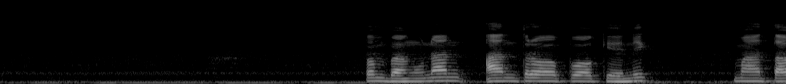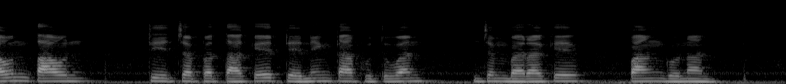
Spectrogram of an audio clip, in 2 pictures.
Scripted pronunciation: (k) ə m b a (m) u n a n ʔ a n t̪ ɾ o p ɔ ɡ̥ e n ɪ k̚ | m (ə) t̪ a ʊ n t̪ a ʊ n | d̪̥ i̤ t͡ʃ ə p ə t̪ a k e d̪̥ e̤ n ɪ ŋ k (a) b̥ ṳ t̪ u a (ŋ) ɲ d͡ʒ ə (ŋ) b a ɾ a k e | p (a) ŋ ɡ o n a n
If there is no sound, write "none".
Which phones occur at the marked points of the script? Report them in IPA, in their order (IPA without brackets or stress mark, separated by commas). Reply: p, ŋ, a, a, n, m, a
